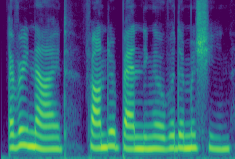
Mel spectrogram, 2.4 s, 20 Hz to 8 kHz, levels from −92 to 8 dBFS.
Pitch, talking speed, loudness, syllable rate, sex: 235 Hz, 205 wpm, -13 LUFS, 6.8 syllables/s, female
